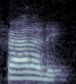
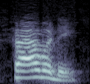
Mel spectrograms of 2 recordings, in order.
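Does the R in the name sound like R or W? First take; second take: R sound; W sound. First: The name is said with an R sound. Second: The name is said with a W sound. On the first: This is how the name should be said. The speaker calls it right. "not Faraday" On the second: This is how the boy with the speech defect said it. The speaker calls it wrong. "He pronounced Faraday"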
